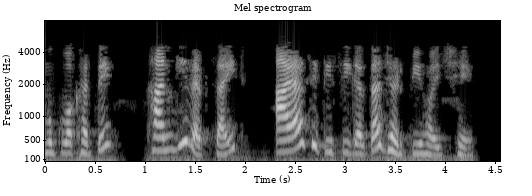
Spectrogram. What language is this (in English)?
Gujarati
